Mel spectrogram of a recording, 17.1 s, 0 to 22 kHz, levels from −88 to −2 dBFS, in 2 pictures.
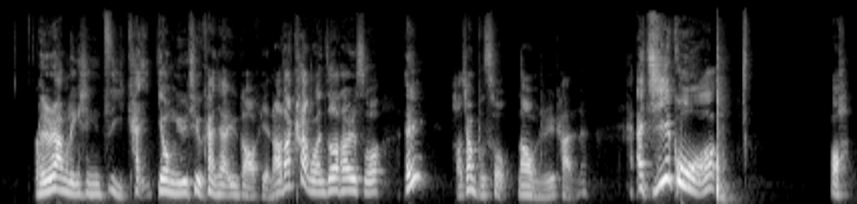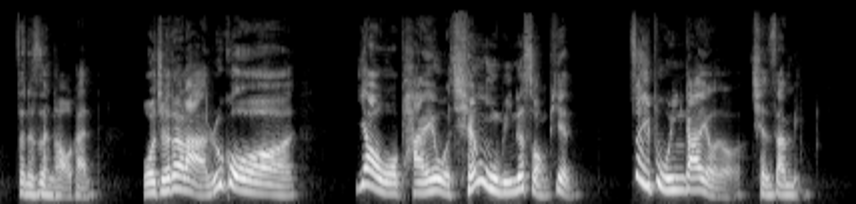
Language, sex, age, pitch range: Chinese, male, 20-39, 150-215 Hz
